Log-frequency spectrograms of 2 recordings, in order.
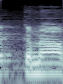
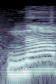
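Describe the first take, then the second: First: कना with the K sounded; गलत उच्चारण. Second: ना with no k before it; सही उच्चारण. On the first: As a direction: misread KN as कना. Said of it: "गलत, ना बस पढ़ना है आपको". (कना, क की आवाज़ के साथ) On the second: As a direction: read KN simply as ना. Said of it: "ना बस पढ़ना है आपको". (ना, क को चुप रखकर) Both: Shown as a demonstration.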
